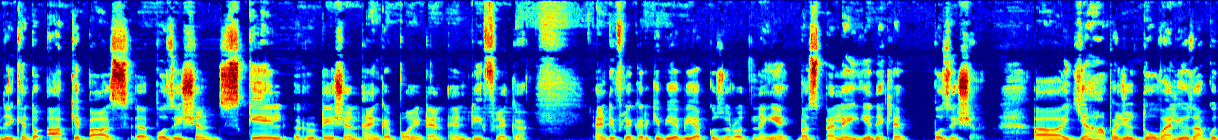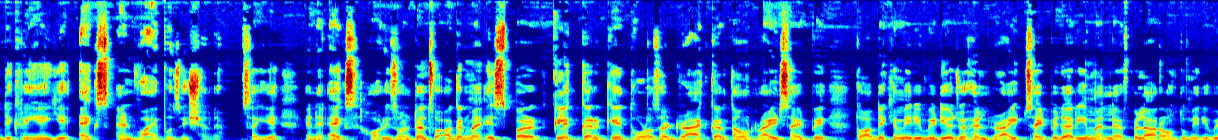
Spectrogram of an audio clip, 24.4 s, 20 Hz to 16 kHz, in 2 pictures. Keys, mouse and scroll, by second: 18.7-24.3 drag.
